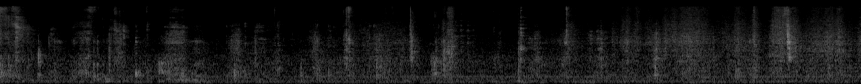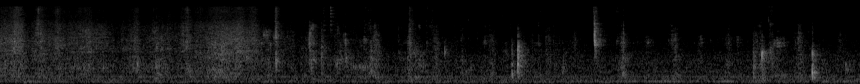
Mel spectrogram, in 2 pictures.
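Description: Close-up eating sounds of a mouthful of rice vermicelli noodles and raw greens being chewed: soft wet mouth clicks and smacks scattered throughout, with a slurp of noodles right at the start.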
